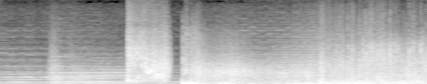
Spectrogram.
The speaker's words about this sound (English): He fires at the plane, which explodes in violent bursts of flame.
